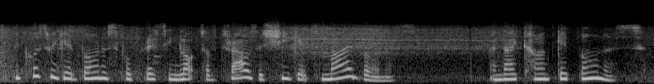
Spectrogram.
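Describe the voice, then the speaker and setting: A woman's high-pitched voice at a moderate pace, with noticeable background noise. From Turkey. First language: Turkish. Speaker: factory worker. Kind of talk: documentary testimony.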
